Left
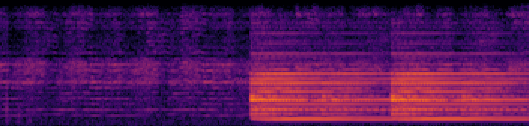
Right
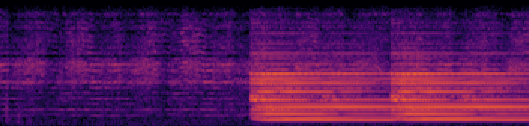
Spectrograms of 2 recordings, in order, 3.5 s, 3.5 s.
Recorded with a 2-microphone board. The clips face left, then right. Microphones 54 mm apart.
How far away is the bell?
About 1.1 m.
